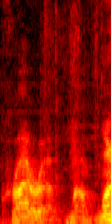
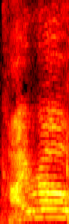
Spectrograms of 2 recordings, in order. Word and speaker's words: Cryo: basitea um so cryro cry one of these are gonna say cairo it's not cairo no cryo it's not iron the dragon like cryogenic it's not hard to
